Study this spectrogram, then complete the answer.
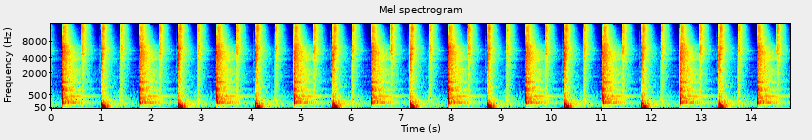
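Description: Sharp, punchy hits processed through an AS-MK609 Neve compressor plugin at low input with slow release, about twenty-two evenly spaced strikes in a steady loop, each decaying quickly, loud and close with no talking.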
